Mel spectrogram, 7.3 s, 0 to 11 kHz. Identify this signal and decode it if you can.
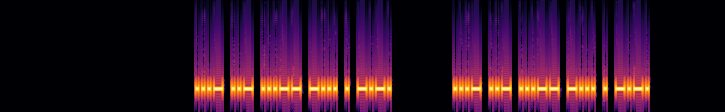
Morse code, heard as a keyed tone, about 40 wpm, 700 Hz. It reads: VU3BEC VU3BEC
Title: DXCC-100 Call Signs - 6 Characters - Repeated 2x - 40wpm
